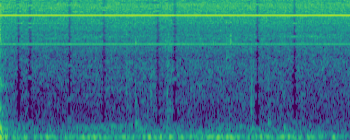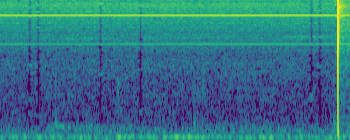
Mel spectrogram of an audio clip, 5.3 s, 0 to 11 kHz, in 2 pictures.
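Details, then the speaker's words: Suzuki RE5 being timed by hand with spark plug out and ignition on: near silence, then a single sharp crack as the plug fires at about seven degrees on the timing scale, which is fine. "crack did you hear the crack that was a spark plug firing this one set at about seven degrees which is fine"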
